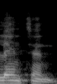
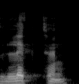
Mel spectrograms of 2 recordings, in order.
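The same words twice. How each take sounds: First: "lenten" with an n in the middle, len-ten; mispronunciation. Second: "lectern" with a k sound, lek-tern; correct pronunciation. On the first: Retold or imitated. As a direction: quote the wrong word "lenten", no k sound. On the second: Shown as a demonstration. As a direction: say "lectern" with a clear k before the t. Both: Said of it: "The word is lectern".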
